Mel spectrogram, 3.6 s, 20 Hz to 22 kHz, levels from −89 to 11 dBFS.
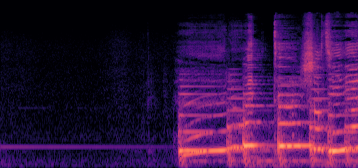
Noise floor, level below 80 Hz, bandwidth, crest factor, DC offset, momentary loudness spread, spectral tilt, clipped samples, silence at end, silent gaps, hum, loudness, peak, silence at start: -59 dBFS; -62 dBFS; 15.5 kHz; 16 dB; under 0.1%; 6 LU; -3 dB/octave; under 0.1%; 0 s; none; none; -16 LUFS; -2 dBFS; 1.75 s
